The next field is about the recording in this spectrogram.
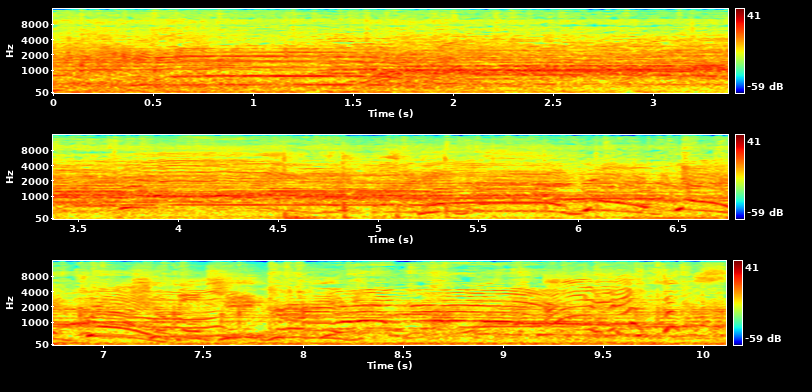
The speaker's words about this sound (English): The entire hospital staff, like, everybody walked out and cheered for him.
